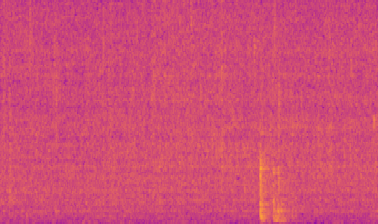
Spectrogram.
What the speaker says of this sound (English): So I'm going to fry that for a few minutes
